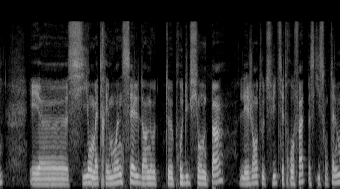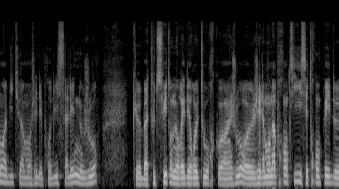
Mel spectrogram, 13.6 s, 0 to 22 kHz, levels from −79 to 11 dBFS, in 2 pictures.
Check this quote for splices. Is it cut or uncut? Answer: uncut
